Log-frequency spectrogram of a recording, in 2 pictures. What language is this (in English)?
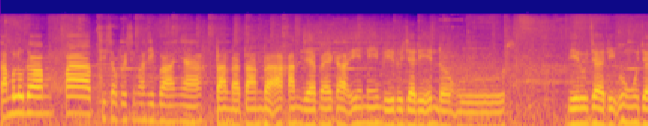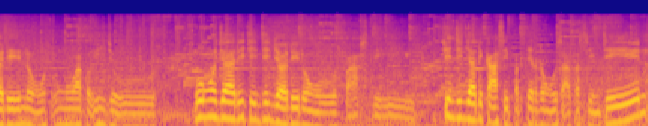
Indonesian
